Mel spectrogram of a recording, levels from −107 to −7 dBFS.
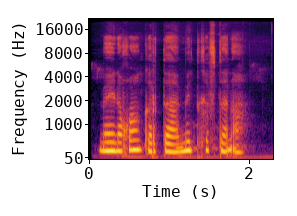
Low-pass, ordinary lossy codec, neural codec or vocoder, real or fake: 19.8 kHz; none; none; real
